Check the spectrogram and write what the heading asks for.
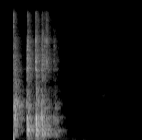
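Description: Plastic pH tester pen set down on a countertop: a sharp knock about a fifth of a second in, then a brief clatter of plastic on the counter.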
